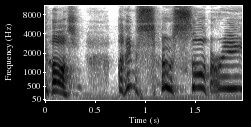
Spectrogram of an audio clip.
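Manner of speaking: crying, very high, slow and drawn out. Voicing a doctor apologizing after a colleague vanishes: crying while apologizing. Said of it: "Starts crying".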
